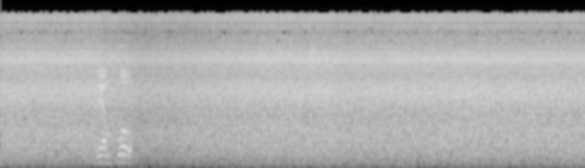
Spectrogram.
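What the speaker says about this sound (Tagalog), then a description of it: "Halos lumalakas na po yung baha." Rushing floodwater in a rural stream after heavy rain in Palawan roars as a steady, loud broadband wash throughout, with someone speaking briefly over it near the start.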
